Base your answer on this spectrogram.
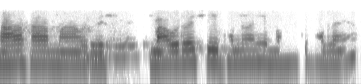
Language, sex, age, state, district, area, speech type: Sindhi, female, 30-45, Gujarat, Junagadh, rural, conversation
